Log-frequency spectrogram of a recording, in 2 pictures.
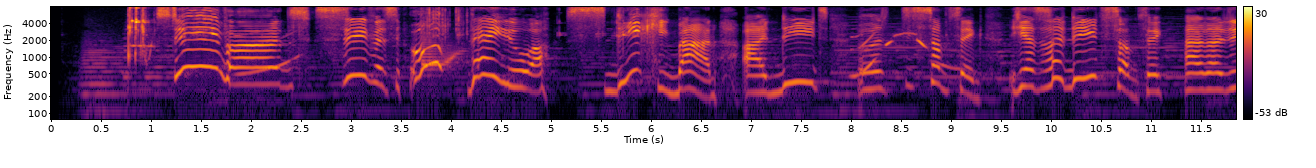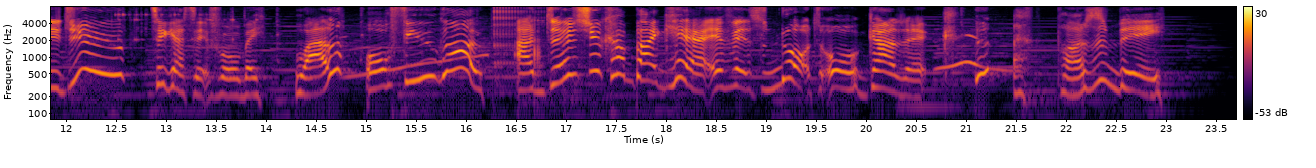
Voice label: Animation Tipsy Posh Lady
